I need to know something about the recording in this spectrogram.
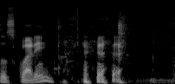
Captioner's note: laughter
